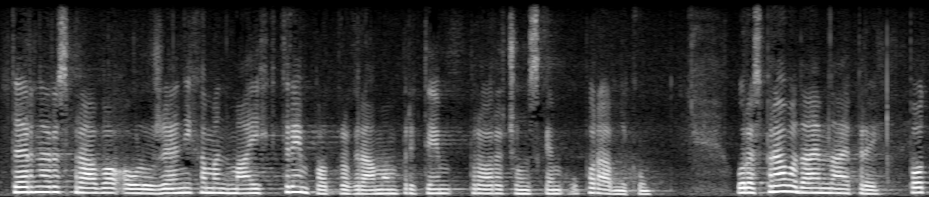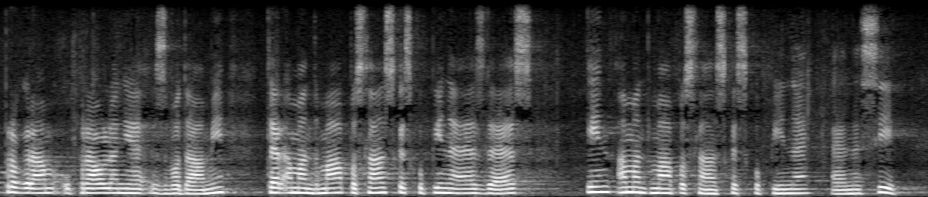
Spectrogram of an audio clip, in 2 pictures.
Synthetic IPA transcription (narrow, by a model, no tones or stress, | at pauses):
t̪ɛɾnaɾaspɾaːʋɔʔɔwlɔʒɛːnixamand̪maːjixkt̪ɾeːmpɔt̪̚pɾɔɡɾamɔmpɾit̪eːmpɾɔɾat͡ʃunskɛmupɔɾaːbniku | uɾaspɾaːʋɔd̪aːjɛmnajpɾɛjpɔt̪̚pɾɔɡɾamṵpɾaːwljanjɛzʋɔd̪aːmit̪ɛɾʔamand̪mapɔslanskɛskupiːnɛɛzd̪eɛs | inamand̪mapɔslaːnskɛskupiːnɛ | ɛnɛsi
